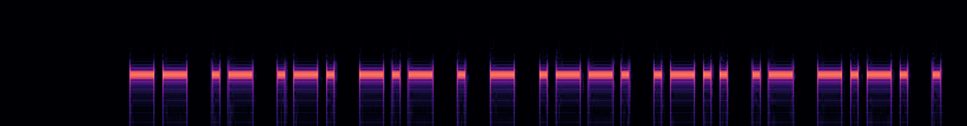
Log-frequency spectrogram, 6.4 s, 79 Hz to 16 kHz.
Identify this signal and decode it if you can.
Morse code, heard as a keyed tone, about 21 wpm, 700 Hz. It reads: MARKETPLACE
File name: practice / 22wpm / Eleven Letter Words - 22wpm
